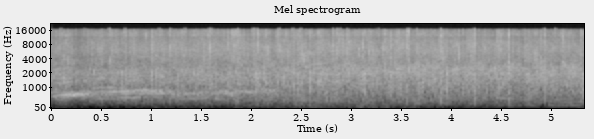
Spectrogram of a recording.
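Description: Sustained audience applause, a dense, steady crackle of many hands clapping at an even loudness for several seconds, with a faint cheer rising briefly at the start.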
